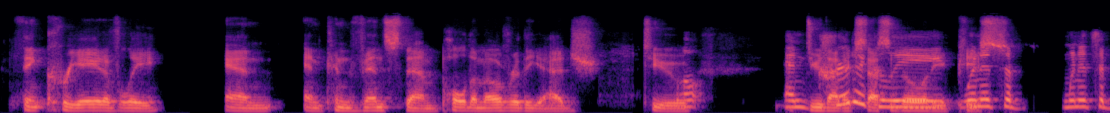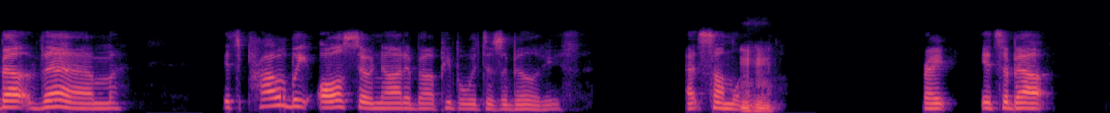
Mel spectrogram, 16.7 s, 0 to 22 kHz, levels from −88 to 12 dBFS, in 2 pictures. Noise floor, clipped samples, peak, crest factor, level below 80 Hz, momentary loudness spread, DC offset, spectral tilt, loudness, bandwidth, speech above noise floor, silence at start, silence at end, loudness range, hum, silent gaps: -74 dBFS; under 0.1%; -2 dBFS; 20 dB; -60 dBFS; 16 LU; under 0.1%; -4.5 dB/octave; -20 LUFS; 12.5 kHz; 55 dB; 0.15 s; 0.5 s; 11 LU; none; 1.42-1.68 s, 7.86-7.96 s, 9.84-9.99 s, 12.77-13.46 s, 14.44-15.24 s, 15.55-15.67 s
